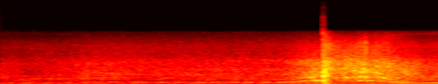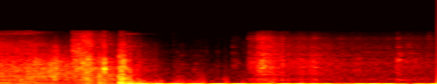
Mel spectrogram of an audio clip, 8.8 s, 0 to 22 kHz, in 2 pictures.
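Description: FPV freestyle quadcopter with T-Motor F40 Pro V2 2400kv motors buzzing louder as it closes in, its pitch sweeping up and down as it punches through a paper poster with a sharp rip about three seconds in. A few loud knocks follow about two seconds later. From about six seconds a fast, loud rhythmic pulsing takes over.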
